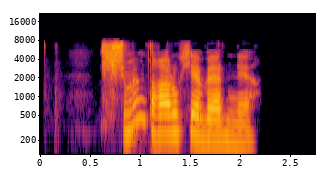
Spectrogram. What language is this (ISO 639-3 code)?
kab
